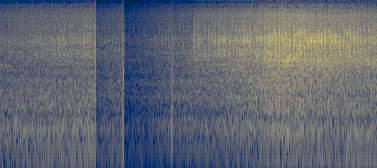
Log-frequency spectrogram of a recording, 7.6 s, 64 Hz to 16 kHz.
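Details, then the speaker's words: 2013 Ford F550 4x4 rollback diesel at idle, heard from outside the truck: a fast, steady metallic rattle from the disengaged transmission-mounted Muncie PTO. It goes away when the PTO is engaged, and the truck and PTO otherwise work fine. "truck runs fine PTO works just fine just a little annoying rattle there I'm not sure if you can hear it at all"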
